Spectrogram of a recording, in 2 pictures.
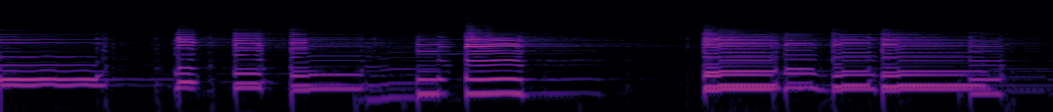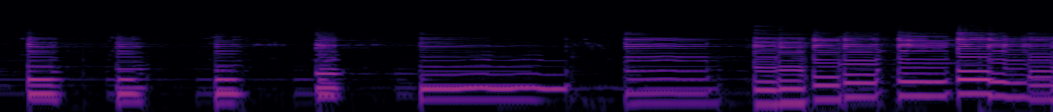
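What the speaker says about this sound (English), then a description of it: "We'll start with the clean tones. We'll go neck pickup, middle position," Gibson Custom Shop Johnny A. Signature electric guitar on its neck pickup with a clean tone, played as a series of plucked chords and single notes with short gaps, near and alone.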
